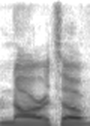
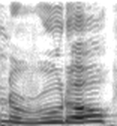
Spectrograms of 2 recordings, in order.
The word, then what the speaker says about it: Naruto: It's not Naruto. It's Naruto. You know, and I would say it like that. I would say, it's Naruto. I don't like how they call it Naruto, guys.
